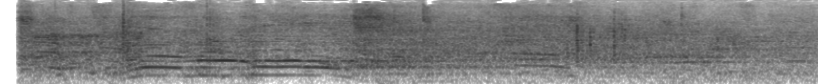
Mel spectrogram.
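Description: Hockey skates scrape on ice.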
